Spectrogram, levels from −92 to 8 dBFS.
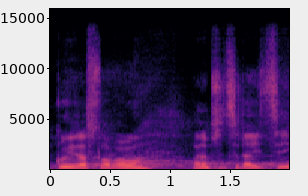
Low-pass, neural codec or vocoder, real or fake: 14.4 kHz; codec, 44.1 kHz, 7.8 kbps, DAC; fake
